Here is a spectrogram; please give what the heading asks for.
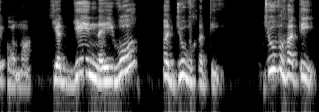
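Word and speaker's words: जुह्वति: जुवहति, हमने व को उच्चारण पहले करना है, ह को बाद में करना है, जुवहति।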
